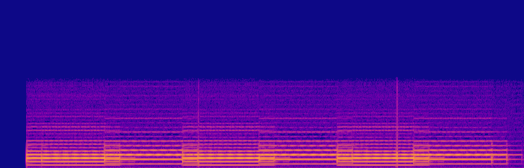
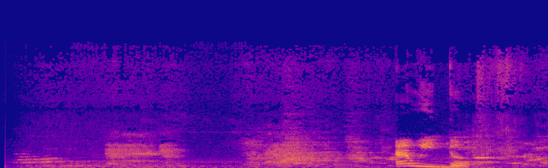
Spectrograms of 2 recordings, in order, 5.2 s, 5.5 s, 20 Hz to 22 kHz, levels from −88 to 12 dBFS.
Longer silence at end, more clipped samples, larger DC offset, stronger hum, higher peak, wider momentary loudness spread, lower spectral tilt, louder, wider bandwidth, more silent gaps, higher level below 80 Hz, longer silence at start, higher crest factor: first, 0.15 s vs 0 s; neither; first, 0.3% vs under 0.1%; neither; about the same, -2 dBFS vs -2 dBFS; second, 4 LU vs 23 LU; second, 0.5 dB/octave vs -4 dB/octave; first, -10 LUFS vs -20 LUFS; second, 9.4 kHz vs 16.5 kHz; neither; about the same, -62 dBFS vs -64 dBFS; about the same, 0.25 s vs 0.15 s; second, 10 dB vs 22 dB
